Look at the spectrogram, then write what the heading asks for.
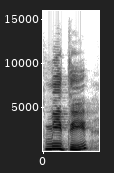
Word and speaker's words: Miti: my pronunciation correct because the spelling is such that everyone thinks it's a different pronunciation but it's meaty so yes hi guys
